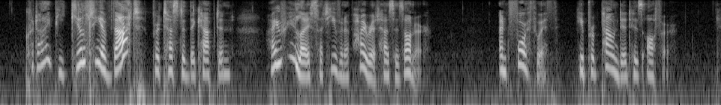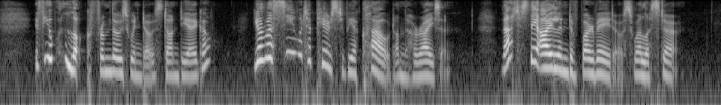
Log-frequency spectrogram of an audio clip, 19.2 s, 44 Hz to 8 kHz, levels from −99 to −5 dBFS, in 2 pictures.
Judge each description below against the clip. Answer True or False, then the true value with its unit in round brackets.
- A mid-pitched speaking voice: False (225 Hz)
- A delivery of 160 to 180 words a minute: True (165 wpm)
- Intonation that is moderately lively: False (7.6 semitones)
